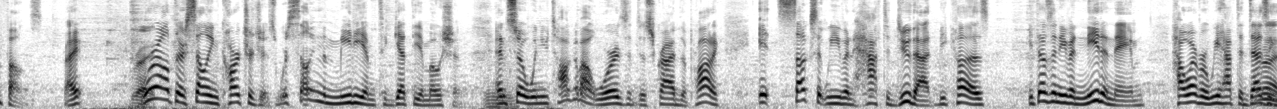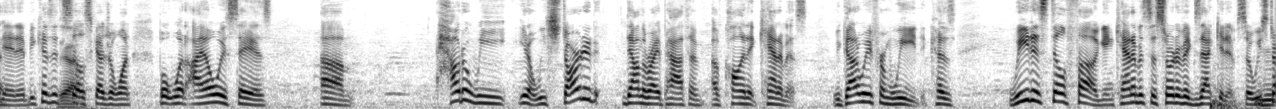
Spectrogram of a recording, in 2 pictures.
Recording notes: Live from New West Summit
